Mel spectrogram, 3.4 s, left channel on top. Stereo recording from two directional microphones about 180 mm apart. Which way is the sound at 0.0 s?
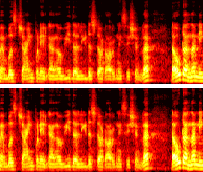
15° left (ahead or behind).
